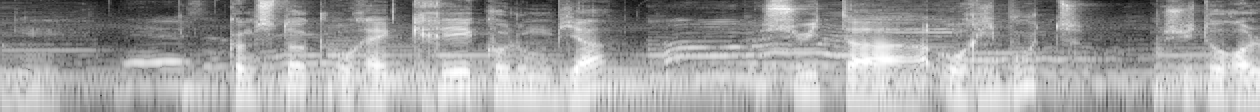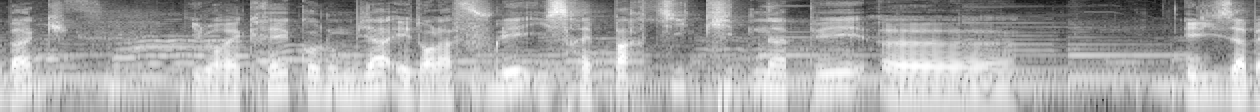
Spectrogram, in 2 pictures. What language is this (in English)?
French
